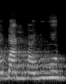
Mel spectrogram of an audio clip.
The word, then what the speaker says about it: บรรพบุรุษ: คะ บรรพบุรุษ นะ คะ คำ นี้ อ่าน ว่า บรรพบุรุษ บรรจักร์ ไหม คะ บรรพบุรุษ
